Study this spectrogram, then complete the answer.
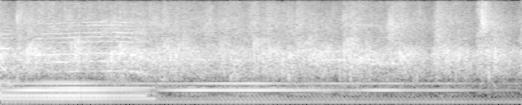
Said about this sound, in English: Hallelujah. Give the Lord a big round of applause one more time.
